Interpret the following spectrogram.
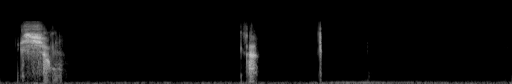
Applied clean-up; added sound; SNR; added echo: neural diffusion model UNIVERSE++.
